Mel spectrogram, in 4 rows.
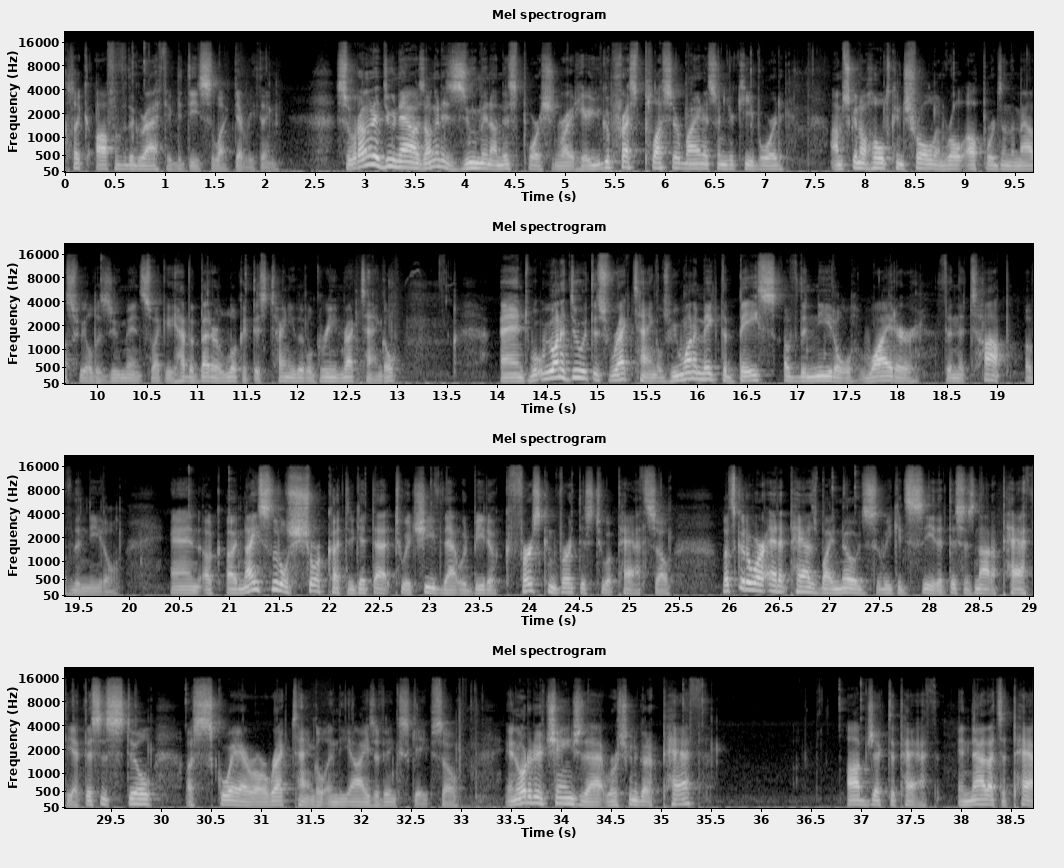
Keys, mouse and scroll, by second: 0.8 click, 6.7 =, 8.8-9.5 ctrl+scroll up 6, 10.2 ctrl+middle click, 11.6 click, 20.7 middle click, 27.1 click, 30.3-33.1 drag, 33.1 ctrl+z, 35.3 click, 36.9 click.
